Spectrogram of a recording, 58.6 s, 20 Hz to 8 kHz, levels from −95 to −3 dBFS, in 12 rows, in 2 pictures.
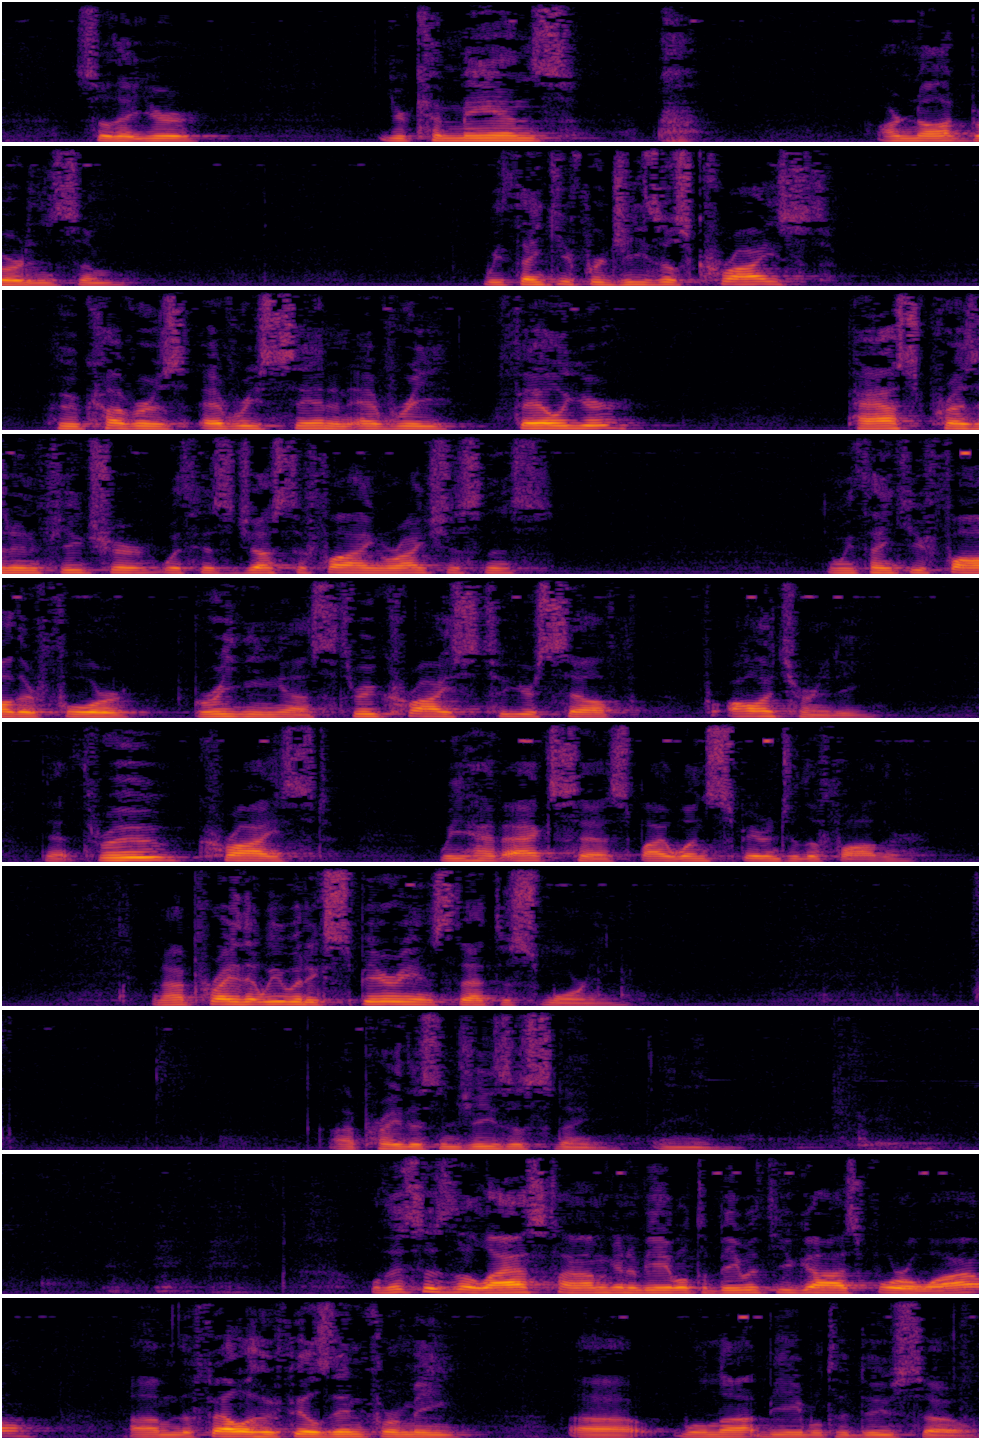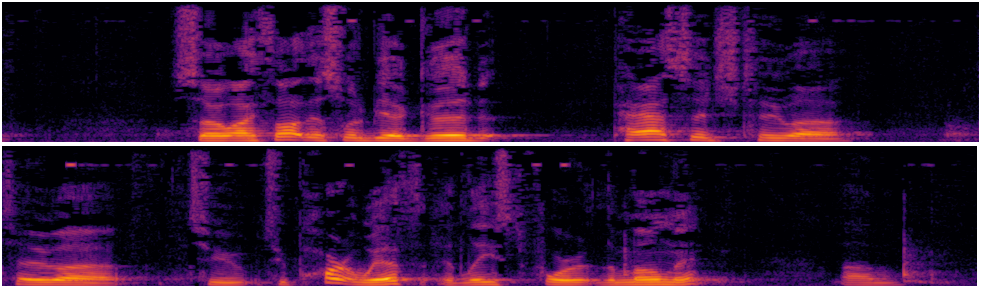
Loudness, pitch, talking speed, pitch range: -34 LUFS, 125 Hz, 135 wpm, 110-135 Hz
